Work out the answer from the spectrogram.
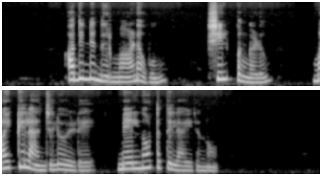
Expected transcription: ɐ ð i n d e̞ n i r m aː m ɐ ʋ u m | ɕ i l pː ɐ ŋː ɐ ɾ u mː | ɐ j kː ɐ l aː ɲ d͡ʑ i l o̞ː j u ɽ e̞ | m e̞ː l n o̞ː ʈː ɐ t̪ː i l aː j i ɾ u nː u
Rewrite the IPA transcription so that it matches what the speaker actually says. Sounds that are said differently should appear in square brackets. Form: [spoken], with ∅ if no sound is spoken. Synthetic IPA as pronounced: ɐ ð i n d e̞ n i r m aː [ɳ] ɐ ʋ u m | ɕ i l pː ɐ ŋː ɐ [ɭ] u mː | ɐ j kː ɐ l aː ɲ d͡ʑ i l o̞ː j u ɽ e̞ | m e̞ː l n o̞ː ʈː ɐ t̪ː i l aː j i ɾ u nː u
